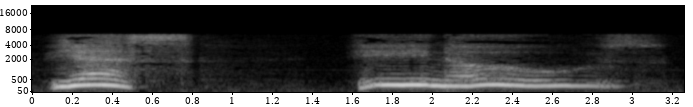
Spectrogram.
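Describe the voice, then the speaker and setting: An actress playing a prim, resourceful English spinster sleuth in a radio drama, speaking in a fussy, genteel and precise manner. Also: female voice, a little high, fairly even intonation, extremely slow, warm tone, breathy edge, dull audio, heavily acted. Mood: solemn, trance-like. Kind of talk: British radio drama acting.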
